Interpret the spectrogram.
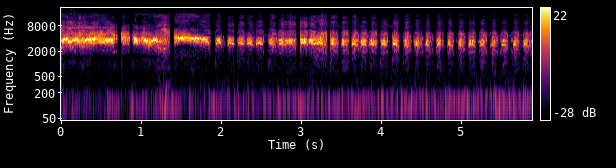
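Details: Nestling kingfishers wait for a parent to bring food and beg with harsh, hissing churrs. The churrs start as a steady rasp, then break into quick regular pulses of about four per second that run on to the end.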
